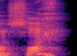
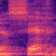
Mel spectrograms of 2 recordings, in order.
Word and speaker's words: Aser: O que tem a ver a tribo de Asher, ou de Asser, na nossa pronúncia, do português, com Jesus, com Machia?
